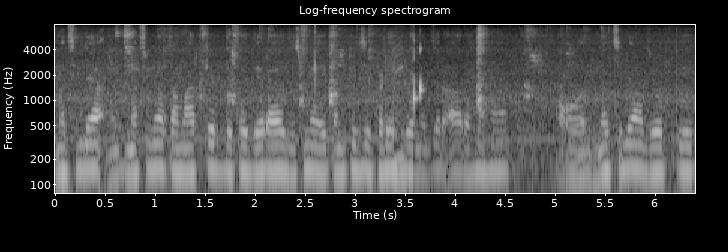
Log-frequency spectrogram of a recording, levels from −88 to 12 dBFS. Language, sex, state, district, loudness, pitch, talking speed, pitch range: Hindi, male, Rajasthan, Bikaner, -24 LUFS, 140 Hz, 195 wpm, 135-145 Hz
